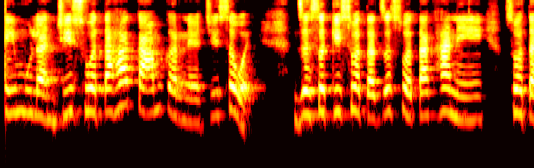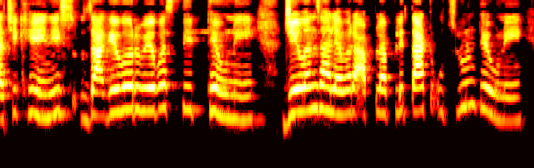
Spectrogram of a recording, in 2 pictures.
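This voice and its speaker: A woman's voice: sits high, moderate pace. A woman hosting a channel, giving parenting advice in an earnest, direct scripted talk.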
